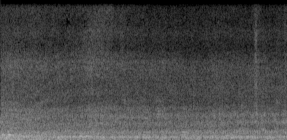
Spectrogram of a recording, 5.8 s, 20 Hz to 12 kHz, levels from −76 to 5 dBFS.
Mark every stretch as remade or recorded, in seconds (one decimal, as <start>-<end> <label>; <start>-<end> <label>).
0.0-5.0 recorded; 5.0-5.8 remade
